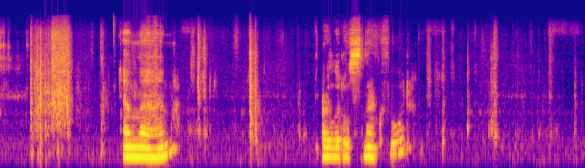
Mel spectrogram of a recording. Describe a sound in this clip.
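Paper packaging crinkles and rustles in a woman's hands.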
